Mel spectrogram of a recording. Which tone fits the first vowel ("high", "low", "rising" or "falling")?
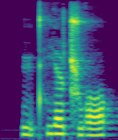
low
